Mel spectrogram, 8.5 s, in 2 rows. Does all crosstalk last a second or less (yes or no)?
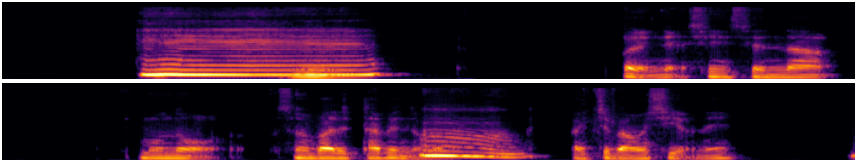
yes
